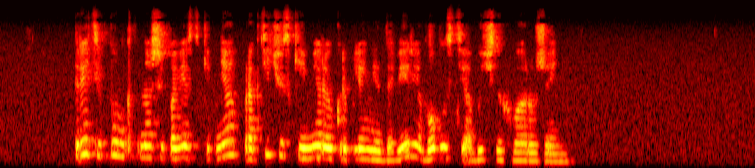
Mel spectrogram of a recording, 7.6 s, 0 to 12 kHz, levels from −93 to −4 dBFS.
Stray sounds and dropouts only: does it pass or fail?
pass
